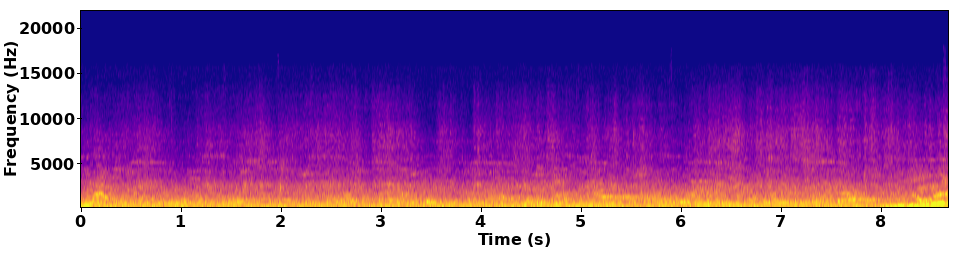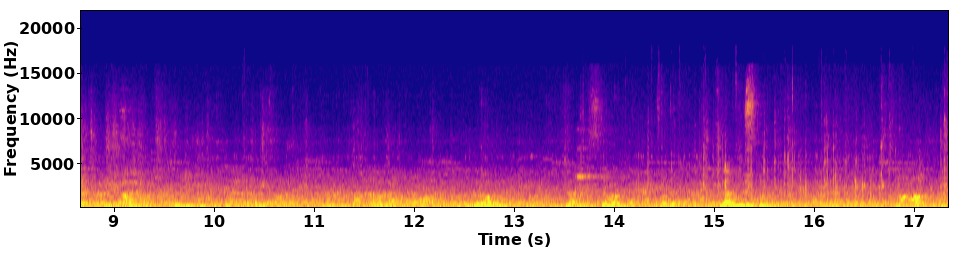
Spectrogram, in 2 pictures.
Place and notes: Commercial Court
Another transitional recording from being observational to interactive with locals who were asking me (a guy with a recorder, dressed for warmth, tripods, and wires) about the information on the bars in the area. I did find it amusing talking with the couple and also confusing when half of the area’s bars were open (later to find out only bars that served food can reopen). It is bizarre to compare one half of the area to another; this area usually thrives with foot and taxi traffic since it is one of the highlights of the city. It shows that we are not at a point where anything is returning to normal any time soon. Also, worth mentioning, this was the first weekend that bars and pubs were allowed to reopen (note: only that served food), so surprising to see that there were still people heading out for the night.
County Antrim, Northern Ireland, United Kingdom, 4 July, 18:00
